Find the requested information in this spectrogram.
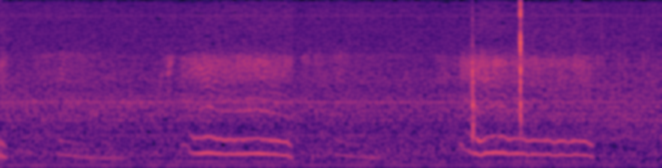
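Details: A domestic cat snoring loudly with a high pitch. Thin, whistly tonal breaths alternate between a lower falling note and a higher steady one, roughly every second, over a constant low hum.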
